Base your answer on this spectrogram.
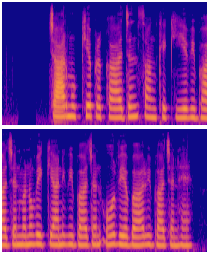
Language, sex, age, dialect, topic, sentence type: Hindi, female, 18-24, Hindustani Malvi Khadi Boli, banking, statement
